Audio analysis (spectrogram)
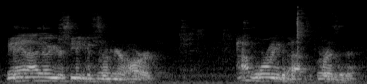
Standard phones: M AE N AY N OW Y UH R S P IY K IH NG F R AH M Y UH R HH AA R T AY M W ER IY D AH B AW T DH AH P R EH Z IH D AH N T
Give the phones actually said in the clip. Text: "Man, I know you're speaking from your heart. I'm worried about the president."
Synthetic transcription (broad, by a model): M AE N AY N OW Y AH R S IY IH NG F R AH M Y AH R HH AA R T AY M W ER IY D AH B AW T DH AH P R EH Z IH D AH N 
